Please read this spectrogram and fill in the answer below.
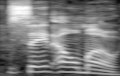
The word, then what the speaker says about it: St. Elmo: Thank you for saying it right, because I don't want the mean tweets to come in. I can't believe they put an S at the end of it.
